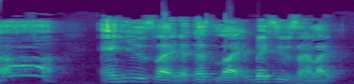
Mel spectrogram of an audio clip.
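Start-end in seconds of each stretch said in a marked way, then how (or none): 0.0-0.5 high laughing squeal; mock oh. Fan reacting to the kiss, laughing squeal=83. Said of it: "I'm like".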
